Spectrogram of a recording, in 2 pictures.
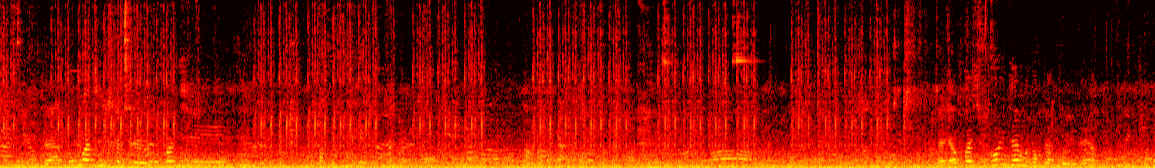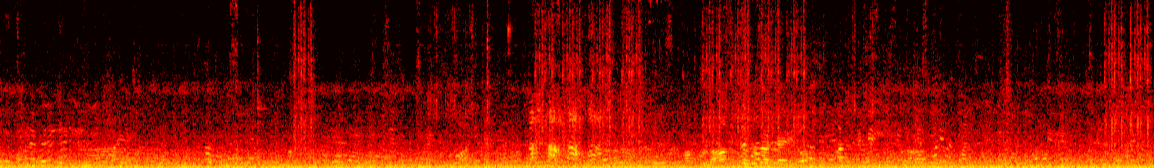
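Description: A crowd of young women chatters and cheers outdoors.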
